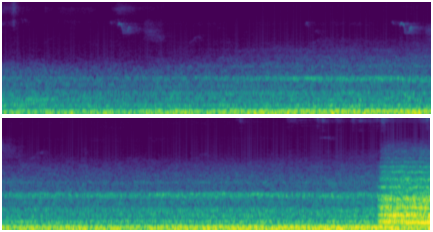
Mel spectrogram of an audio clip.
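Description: Approaching Norfolk Southern train: a low diesel rumble grows steadily louder, then the locomotive horn sounds a loud chord about eight seconds in.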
